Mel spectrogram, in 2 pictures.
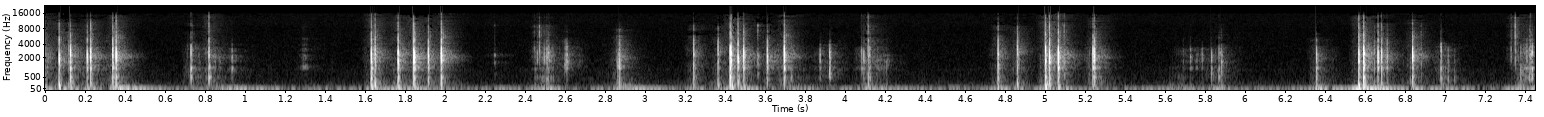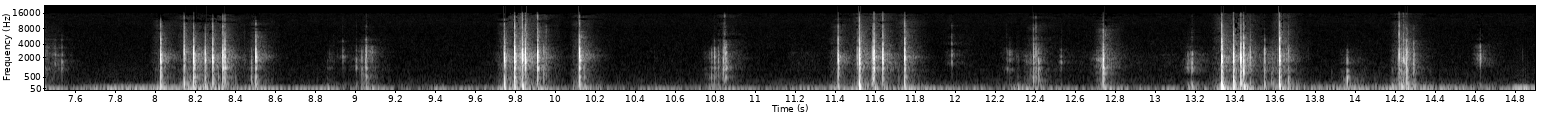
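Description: Fingertips and long nails tap and scratch the front face of a small, hollow, printed cardboard Blu Tack box in quick rhythmic strokes. The result is dry, bright clicks and scratchy rasps with almost no low end, arriving in short clustered bursts that stop dead with no ring.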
